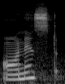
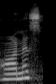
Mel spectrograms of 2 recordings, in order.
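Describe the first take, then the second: First: The word begins with a vowel sound. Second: The word begins with an h sound. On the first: The speaker calls it right. "ಆನೆಸ್ಟ್ ಅಂತ ಪ್ರನೌನ್ಸ್ ಮಾಡ್ತೀವಿ" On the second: The speaker calls it wrong. "ಇಲ್ಲಿ ನಾವು ಇದನ್ನು ಹಾನೆಸ್ಟ್ ಅಂತ ಪ್ರನೌನ್ಸ್ ಮಾಡೋದಿಲ್ಲ"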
